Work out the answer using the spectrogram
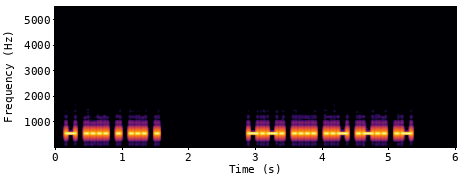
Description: Morse code, heard as a keyed tone, about 25 wpm, 550 Hz. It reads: THESE CHULA
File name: Ultimate Word List / 25WPM Ultimate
